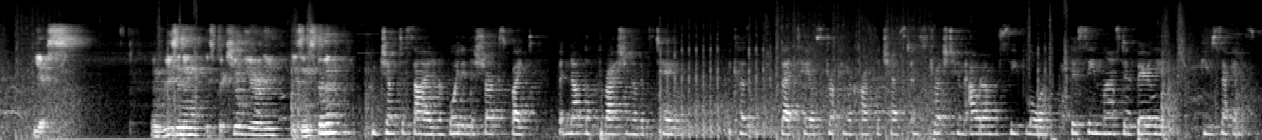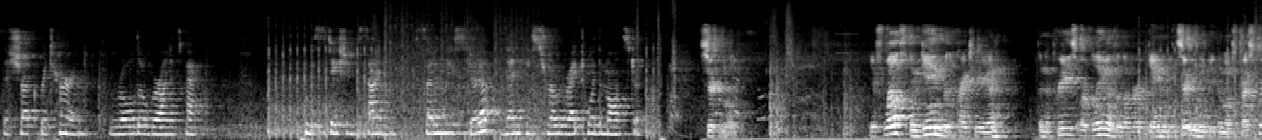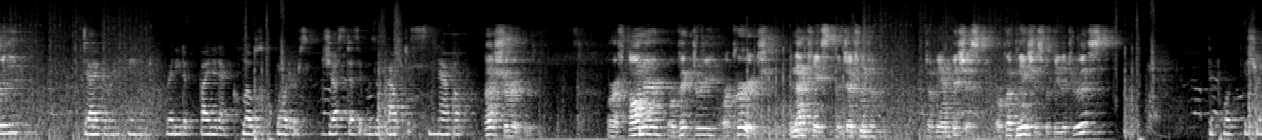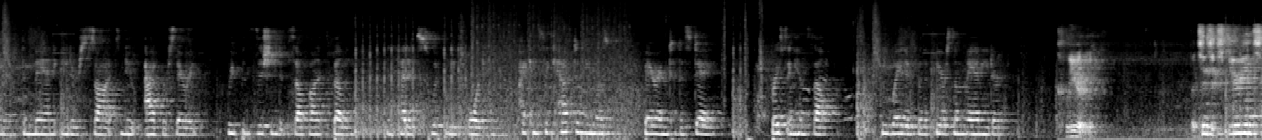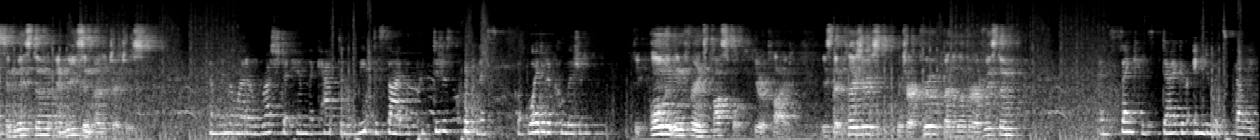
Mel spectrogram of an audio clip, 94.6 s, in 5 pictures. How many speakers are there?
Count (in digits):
2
